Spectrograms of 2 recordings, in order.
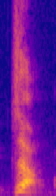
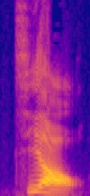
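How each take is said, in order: First: The word is clipped short and abrupt. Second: The word is said slowly with a full glide. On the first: The speaker calls it wrong. "이렇게 짜! 짝 이런 식으로 네, 표현하시는 분들 계세요" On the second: The speaker calls it right. "일단 천천히 발음하는 연습해 주세요"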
